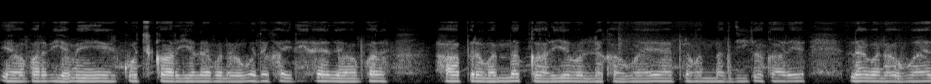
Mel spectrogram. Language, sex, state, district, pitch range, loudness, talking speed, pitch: Hindi, male, Chhattisgarh, Korba, 140-150 Hz, -20 LUFS, 180 wpm, 145 Hz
